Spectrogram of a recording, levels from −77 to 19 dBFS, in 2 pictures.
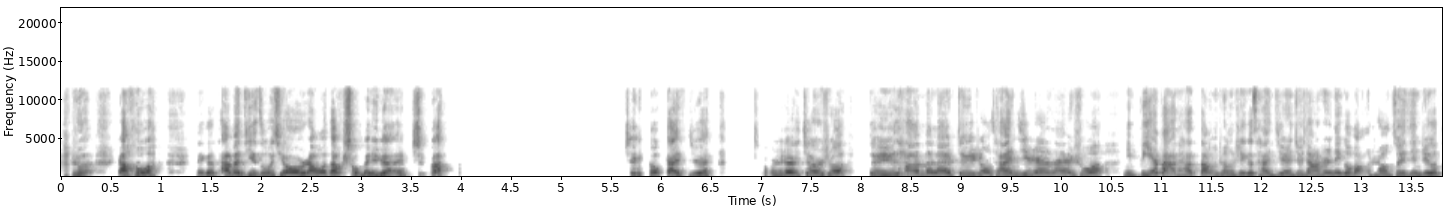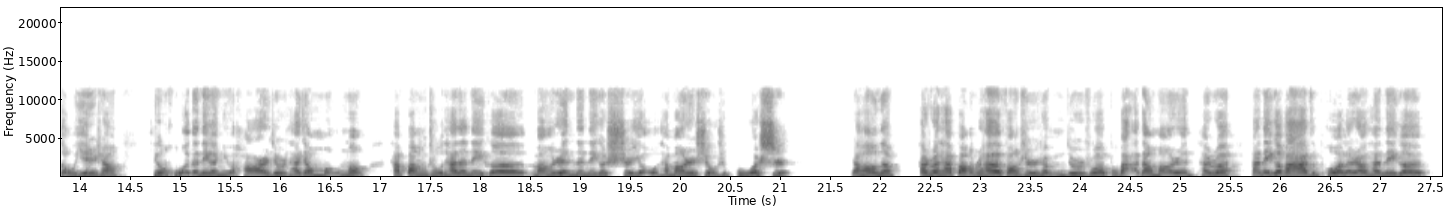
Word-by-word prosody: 他 - - -12
说， 360 - -2 0.3
让 - - +7
我 - - +6 0.4
那 280 -1 -6
个 265 -1 +3
他 300 - +4
们 285 -2 +3
踢 295 0 -3
足 275 +1 -2
球， 225 -5 +6
让 275 0 +6
我 225 - +5
当 265 - +5
守 - - +1
门 - - +1
员， - - +2
是 390 +5 -6
吧。 - - +1 1.8
这 - - -4
种 315 0 +2
感 265 - +5
觉， 260 0 +2
是 460 -8 -16
不 305 - -8
是 320 - -6 0.2
就 435 -7 -1
是 355 - -3
说， 390 0 +3 0.3
对 340 -9 -2
于 355 +5 -2
她 395 -1 -1
们 345 -5 -1
来 285 0 +2
对 395 -1 -6
于 - - -3
这 400 - -6
种 340 -3 -1
残 295 +1 -1
疾 360 - -5
人 300 -2 -2
来 285 0 -3
说， 310 0 -1 0.2
你 275 -1 -8
别 275 +8 -4
把 480 -4 0
她 265 -1 -5
当 310 +5 -2
成 265 -8 -7
是 265 - -7
一 - - -3
个 250 - 0
残 220 -5 -4
疾 230 - -7
人。 220 +1 -4
就 290 - -9
像 300 -2 -3
是 290 - -2
那 275 -1 -2
个 260 - 0
网 225 - -4
上， 245 -1 -4
最 285 0 -5
近 275 0 -6
这 265 - 0
个 260 -1 +4
抖 200 -5 -3
音 255 +5 -1
上 250 -6 -3 0.3
挺 280 -1 0
火 300 - -4
的 215 - -2
那 260 - -1
个 235 - 0
女 220 -3 -6
孩 190 0 -4
儿， 195 +4 +2
就 255 -1 +1
是 240 - -4
她 260 0 -1
叫 275 -2 +1
萌 190 -3 -6
萌， 260 -2 -1 0.2
她 275 - -1
帮 300 +1 0
助 295 -3 -3
她 265 -2 +1
的 250 -1 0
那 215 -4 -5
个 185 -1 +3
盲 200 +5 -3
人 245 -5 +2
的 240 - -5
那 235 -1 -7
个 230 - -3
室 265 -1 -2
友， 280 -1 -1
她 250 +1 -5
盲 245 +1 +1
人 270 0 +2
室 280 0 -6
友 195 - +1
是 245 - -10
博 185 -5 0
士。 - - -1 0.6
然 245 +1 -1
后 300 0 +3
呢， 260 -2 +1 0.2
她 315 0 +3
说 335 0 +4
她 335 -2 +3
帮 310 -2 +2
助 325 - -3
她 275 -3 +4
的 245 - +9
方 260 +3 +1
式 275 -5 -1
是 - - -1
什 - - -1
么 195 - -13
呢？ 210 - -7
就 245 -1 +2
是 235 - -3
说 270 0 +2
不 305 +3 -10
把 255 - +1
她 - - -9
当 230 +1 +1
盲 190 -4 -2
人， 185 +3 -1
她 270 -1 -2
说 285 0 +1 0.2
她 305 -2 -2
那 300 -2 0
个 240 - +6
袜 310 -7 +5
子 245 - -6
破 275 +4 +2
了， 195 - -1
然 205 +2 +2
后 225 - -3
她 260 - 0
那 260 -1 -3
个 220 +5 +1
270 Hz, 315 characters per minute, -21 LUFS, 240-305 Hz, 1.8 s, 的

